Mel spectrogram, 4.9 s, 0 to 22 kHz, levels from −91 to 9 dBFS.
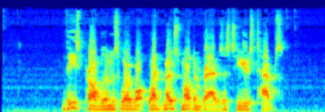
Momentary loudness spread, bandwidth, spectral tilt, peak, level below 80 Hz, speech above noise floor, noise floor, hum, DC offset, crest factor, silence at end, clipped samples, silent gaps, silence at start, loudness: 7 LU; 16 kHz; -5.5 dB/octave; 0 dBFS; -42 dBFS; 36 dB; -47 dBFS; none; under 0.1%; 12 dB; 0.65 s; under 0.1%; none; 0.95 s; -11 LUFS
